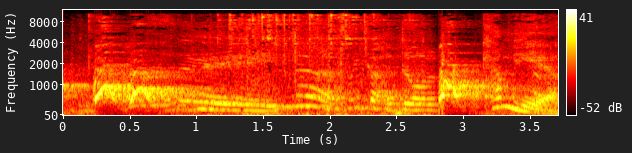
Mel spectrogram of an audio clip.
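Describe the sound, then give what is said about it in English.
Two dogs, one named Josie, yip and whine excitedly, with two sharp bark-like outbursts and sliding, high-pitched cries filling the gaps between them. “You two are good dogs.”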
